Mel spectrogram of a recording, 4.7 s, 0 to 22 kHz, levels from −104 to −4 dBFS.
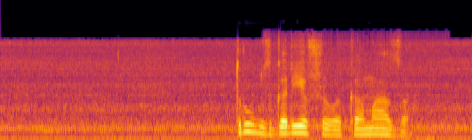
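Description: From 2.63 s to 4.48 s the speech turns dull and muffled, the top end falling away while a gritty, granular noise rises under it, then clears again. This is a Bluetooth SBC bit pool drop: the link came under strain and the encoder cut its bit budget to keep audio moving. The sound points to a fall from a bit pool near 28 to about 11, roughly 90 kbps, which starves the upper sub-bands and coarsely quantises the rest.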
